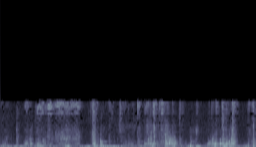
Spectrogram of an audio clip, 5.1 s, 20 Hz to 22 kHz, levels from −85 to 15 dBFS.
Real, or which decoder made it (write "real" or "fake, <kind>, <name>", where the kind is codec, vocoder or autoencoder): real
